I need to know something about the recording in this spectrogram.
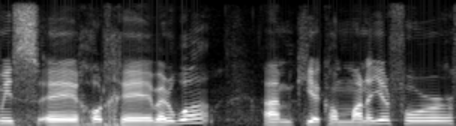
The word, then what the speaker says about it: Jorge Bergua: pronunciation is Jorge Bergua.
